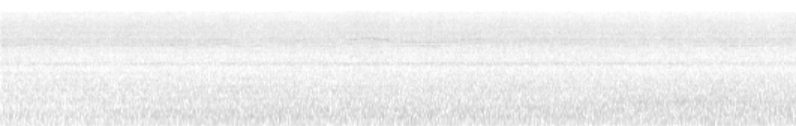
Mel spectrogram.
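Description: A glider's wheel rumbles steadily as it rolls along a runway.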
